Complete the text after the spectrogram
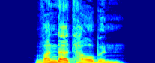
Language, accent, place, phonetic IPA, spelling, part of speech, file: German, Germany, Berlin, [ˈvandɐˌtaʊ̯bn̩], Wandertauben, noun, De-Wandertauben.ogg
- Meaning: plural of Wandertaube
